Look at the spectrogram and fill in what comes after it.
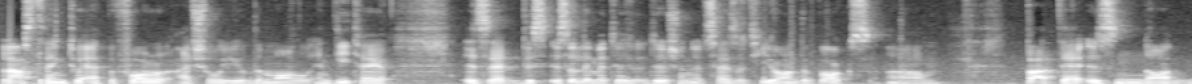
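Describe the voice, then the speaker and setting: Against noticeable background noise, a man with a German accent speaks at a medium pitch and moderate pace in a monotone, flat intonation. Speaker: model car reviewer. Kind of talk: product review. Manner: halting with fillers.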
